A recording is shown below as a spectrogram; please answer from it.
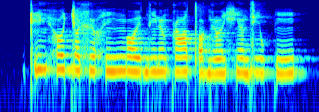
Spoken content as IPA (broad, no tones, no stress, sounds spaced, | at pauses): kʼ i lʲ h ɔ ɟ ɒ xʲ ɔ h ĩ ŋ ɔ ɪ̯ d ĩ ɾʲ ɔ̃ k ɑ tʼ ɔ ɡʲ ɔ̃ ə̯ ç ə̃ d j i w k ĩ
